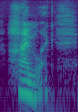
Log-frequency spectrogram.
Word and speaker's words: Heimlich: syllable even though it's spelled with a c h it's not a ch sound it is more of a k k sound heimlich and maneuver has three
